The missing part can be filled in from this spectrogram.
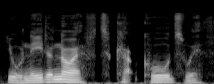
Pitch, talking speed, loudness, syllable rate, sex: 100 Hz, 250 wpm, -16 LUFS, 5.0 syllables/s, male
